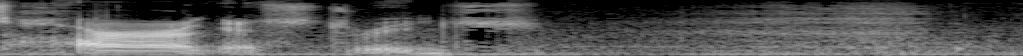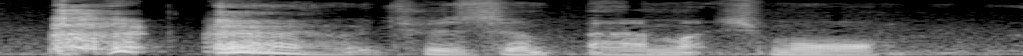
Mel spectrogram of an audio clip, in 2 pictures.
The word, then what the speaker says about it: Hergest Ridge: two of the bells came hergest ridge or pronounced properly by the locals hargest ridge which was a much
